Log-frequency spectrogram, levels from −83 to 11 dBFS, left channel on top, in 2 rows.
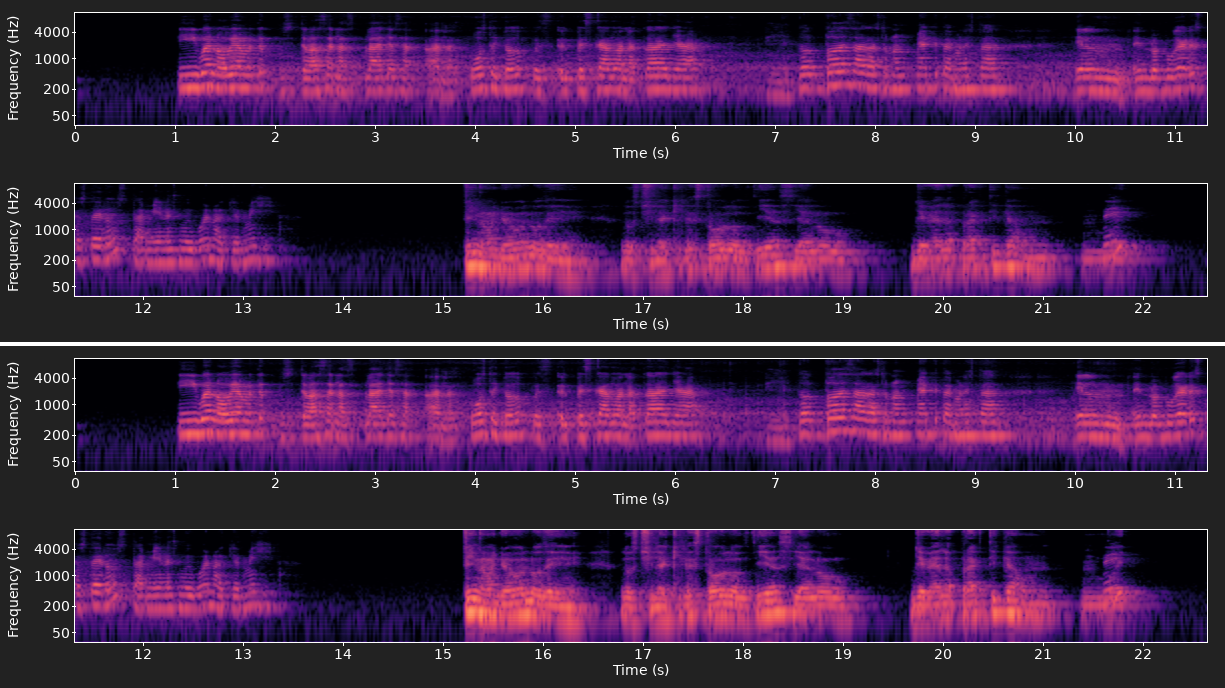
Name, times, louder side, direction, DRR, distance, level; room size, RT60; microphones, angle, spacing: voice 1, 1.0-6.3 6.9-9.6 10.0-13.3 21.6-21.8, right 1 dB, 10° right, 0.3 m, -27 dB
sound 1, 1.1-12.6, right 1 dB, 30° right, 0.8 m, -42 dB
voice 2, 15.2-19.1 19.7-21.8, right 4 dB, 90° right, 0.5 m, -25 dB
7.9 x 4.1 x 3.7 m
head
